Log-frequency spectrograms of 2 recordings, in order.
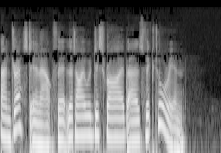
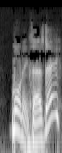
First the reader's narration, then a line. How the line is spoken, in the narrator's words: said Victor cheerfully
